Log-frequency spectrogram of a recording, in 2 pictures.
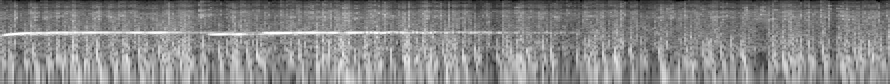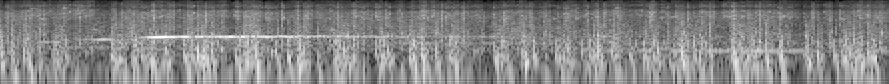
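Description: Horses gallop across open country in Red Dead Redemption, a continuous hoof rumble under a running engine-like drone, with a few faint whinnies and no clear talk.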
